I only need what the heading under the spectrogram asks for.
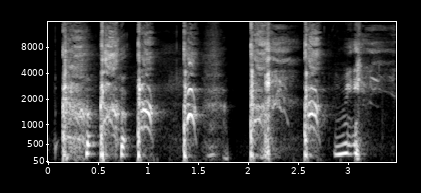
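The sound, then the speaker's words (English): A rapid coughing fit from choking on air, with a string of harsh coughs in quick bursts and a few gasping, strained breaths between them, loud and sputtering as if someone is choking. “Have I transferred my cough to you?”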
